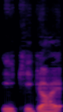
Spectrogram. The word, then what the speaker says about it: ikigai: necessarily need them there's a Japanese process called eeky guy eeky guy i k i g a i and it's pronounced eeky guy I actually Googled it because I wasn't sure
